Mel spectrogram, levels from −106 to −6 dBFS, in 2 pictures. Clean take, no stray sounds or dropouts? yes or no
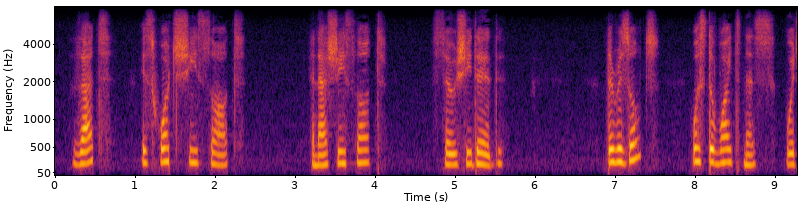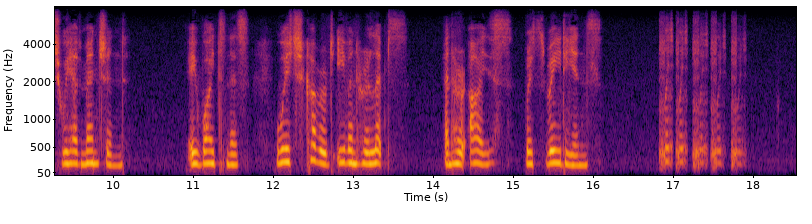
no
